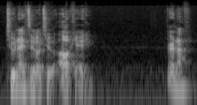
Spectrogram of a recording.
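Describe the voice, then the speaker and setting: A man's voice: mid-range voice, animated, fairly quick, fairly bright tone. An American man in his thirties chatting casually with viewers on a game stream, rambling and upbeat with playful rhymes.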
